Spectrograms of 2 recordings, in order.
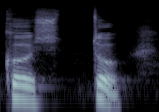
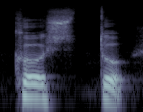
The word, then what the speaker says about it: costaud: Donc un système immunitaire plus costaud. Costaud, c'est être fort. Plus costaud, plus fort, plus solide. Attention, je ne prononce pas le D.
